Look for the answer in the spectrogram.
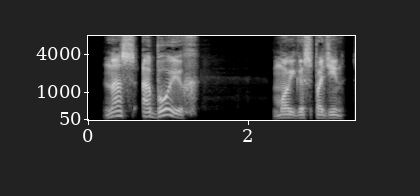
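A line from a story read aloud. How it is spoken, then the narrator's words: Plain. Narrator (Russian): сказала она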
